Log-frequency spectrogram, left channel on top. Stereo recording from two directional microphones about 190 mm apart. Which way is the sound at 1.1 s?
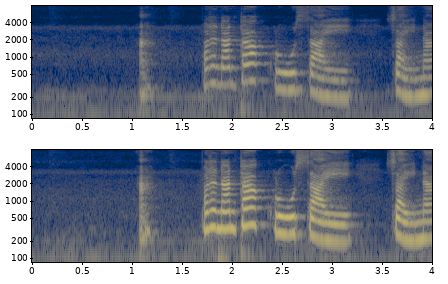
35° right (ahead or behind).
